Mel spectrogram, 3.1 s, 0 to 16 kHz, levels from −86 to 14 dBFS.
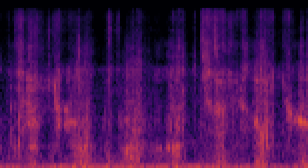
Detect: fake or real fake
